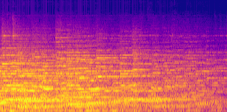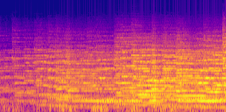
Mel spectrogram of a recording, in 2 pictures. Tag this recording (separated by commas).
church bell ringing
